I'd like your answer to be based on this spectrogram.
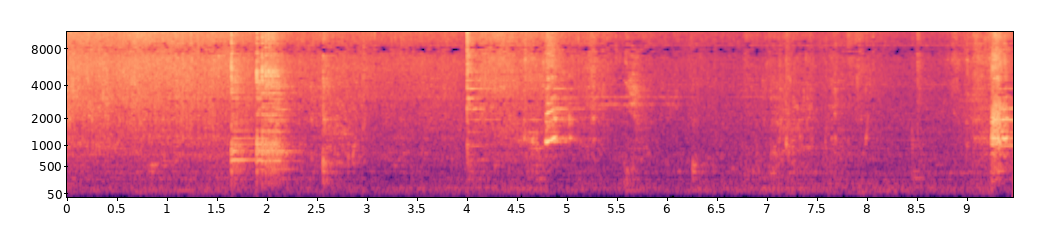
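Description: Broth goes into a pan of frying urad dal fritters and potatoes, giving a soft steady sizzle with scattered clinks and stirring knocks from utensils, close and moderately loud, with no talking.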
